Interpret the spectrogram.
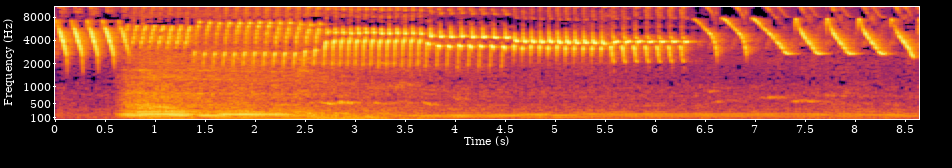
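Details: Tutor song for young canaries, a canary singing lovebird-style fill-ins: a very fast, buzzy rolling trill held for several seconds, stepping up in pitch midway, followed by a series of sharp falling whistled sweeps.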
